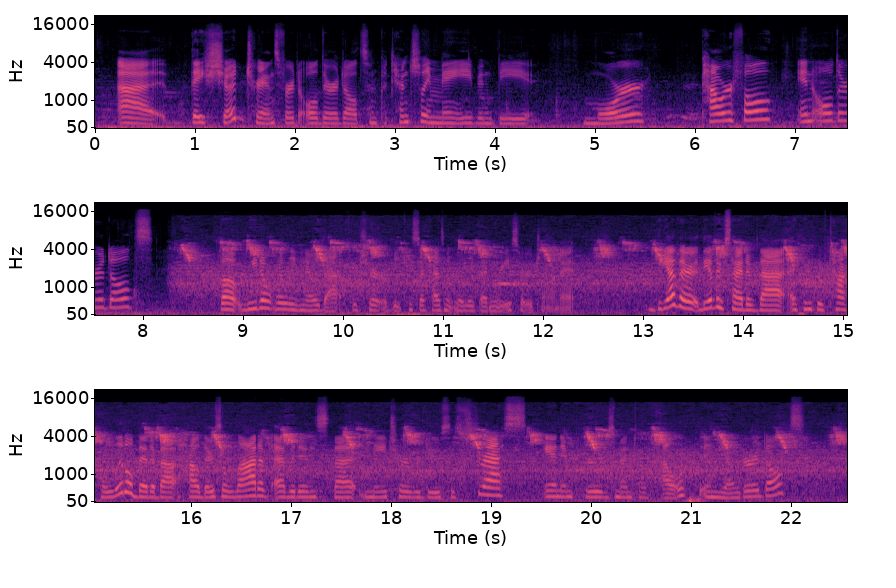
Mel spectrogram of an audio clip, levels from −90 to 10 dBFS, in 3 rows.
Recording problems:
animal sounds; very loud; throughout; as loud as the speech

